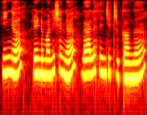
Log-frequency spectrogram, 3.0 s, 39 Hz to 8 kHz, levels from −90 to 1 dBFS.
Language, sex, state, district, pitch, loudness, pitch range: Tamil, female, Tamil Nadu, Nilgiris, 265 Hz, -14 LUFS, 250-290 Hz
